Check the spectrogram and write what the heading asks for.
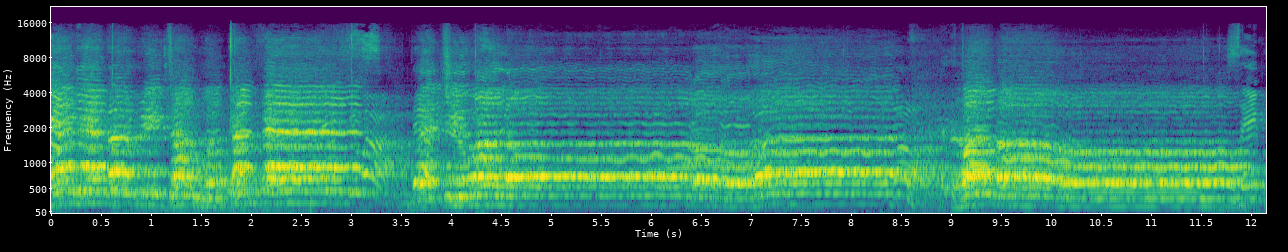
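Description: Gospel choir singing long held chords, moving to a new chord every few seconds.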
